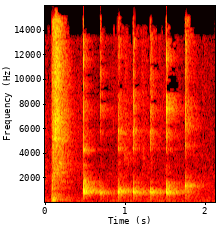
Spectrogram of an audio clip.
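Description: Human beatboxing solo. A sharp hit opens it, then from about half a second in a fast run of pitched, ping-like clicks comes at about five a second, each ringing briefly and sliding slightly down in pitch.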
